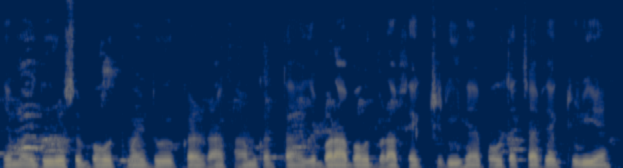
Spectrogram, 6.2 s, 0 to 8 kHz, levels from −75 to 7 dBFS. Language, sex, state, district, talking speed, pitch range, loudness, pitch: Maithili, male, Bihar, Supaul, 190 wpm, 95-100 Hz, -31 LUFS, 100 Hz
